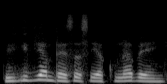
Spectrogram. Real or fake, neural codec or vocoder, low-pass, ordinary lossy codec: fake; codec, 16 kHz in and 24 kHz out, 0.9 kbps, LongCat-Audio-Codec, four codebook decoder; 10.8 kHz; none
